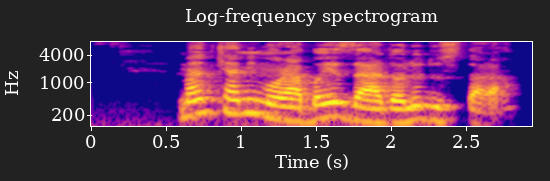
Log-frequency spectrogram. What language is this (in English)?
Persian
